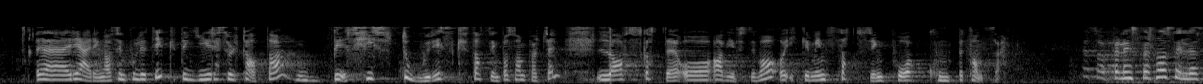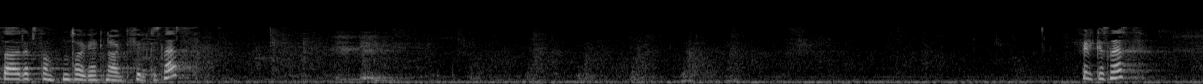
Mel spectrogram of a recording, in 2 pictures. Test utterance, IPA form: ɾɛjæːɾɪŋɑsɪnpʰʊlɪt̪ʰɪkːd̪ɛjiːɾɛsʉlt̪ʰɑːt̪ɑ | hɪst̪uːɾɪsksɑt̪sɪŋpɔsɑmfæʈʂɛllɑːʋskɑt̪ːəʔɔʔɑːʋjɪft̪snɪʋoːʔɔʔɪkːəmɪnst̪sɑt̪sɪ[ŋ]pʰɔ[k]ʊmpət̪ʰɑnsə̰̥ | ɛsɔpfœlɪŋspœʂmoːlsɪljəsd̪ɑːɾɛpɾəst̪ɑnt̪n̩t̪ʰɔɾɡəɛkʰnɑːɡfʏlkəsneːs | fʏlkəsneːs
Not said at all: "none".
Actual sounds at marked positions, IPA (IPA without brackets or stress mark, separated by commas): ŋ, kʰ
